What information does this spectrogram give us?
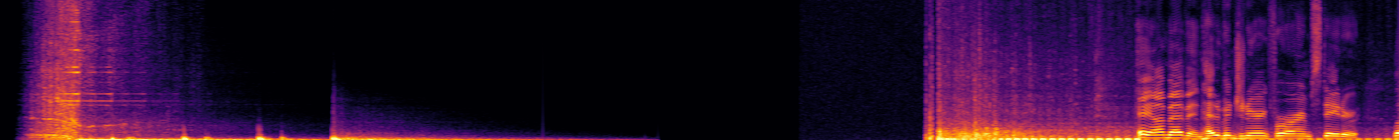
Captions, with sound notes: (heart beating) (running engine) - Hey, I'm Evan, head of engineering for RMSTATOR.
